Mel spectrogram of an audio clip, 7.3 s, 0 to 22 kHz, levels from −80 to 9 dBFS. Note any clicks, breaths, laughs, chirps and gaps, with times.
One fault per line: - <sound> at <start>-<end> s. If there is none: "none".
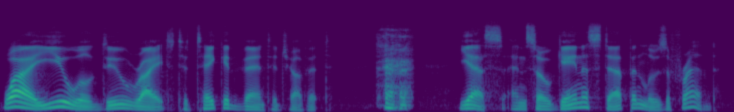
- laugh at 3.8-4.2 s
